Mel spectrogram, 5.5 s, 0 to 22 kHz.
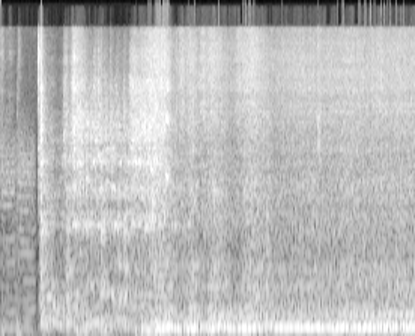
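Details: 1973 AMC Hornet bought off Craigslist, starting after fuel pump was heard priming: starter whirs briefly, engine catches and settles into steady even rumble, no misses; 60 lb oil pressure.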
